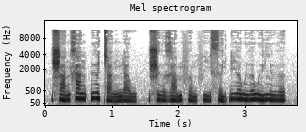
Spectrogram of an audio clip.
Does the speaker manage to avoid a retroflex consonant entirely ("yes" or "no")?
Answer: no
